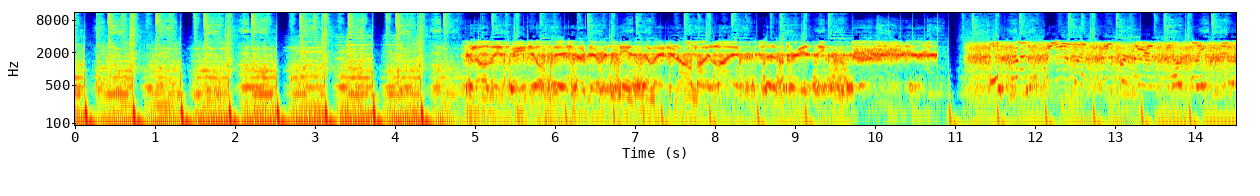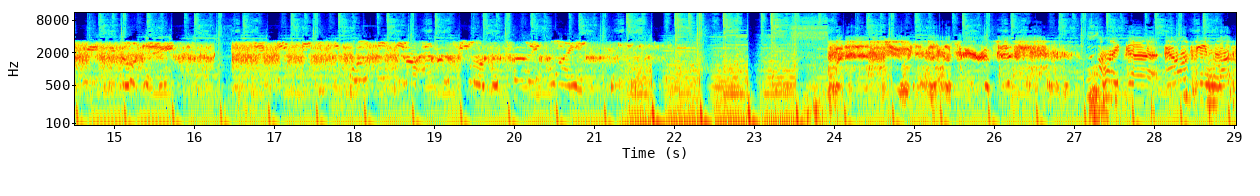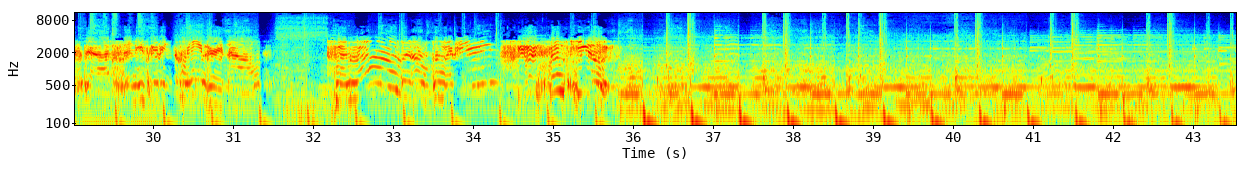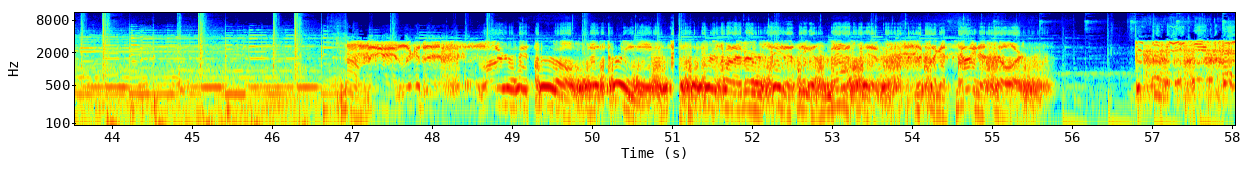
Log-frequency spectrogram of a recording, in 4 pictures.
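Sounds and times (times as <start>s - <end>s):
background music: 0.0s - 58.0s
diver talking through radio: 4.8s - 21.9s, 23.8s - 31.5s, 32.2s - 35.9s, 46.8s - 55.8s, 56.8s - 58.0s.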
